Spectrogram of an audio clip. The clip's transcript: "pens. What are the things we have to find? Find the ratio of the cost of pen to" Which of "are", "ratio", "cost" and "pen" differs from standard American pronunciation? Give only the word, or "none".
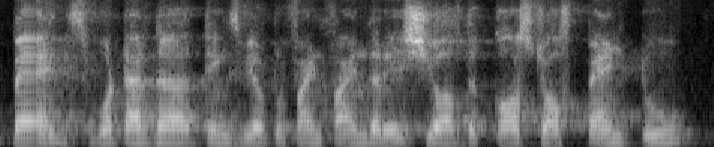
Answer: none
